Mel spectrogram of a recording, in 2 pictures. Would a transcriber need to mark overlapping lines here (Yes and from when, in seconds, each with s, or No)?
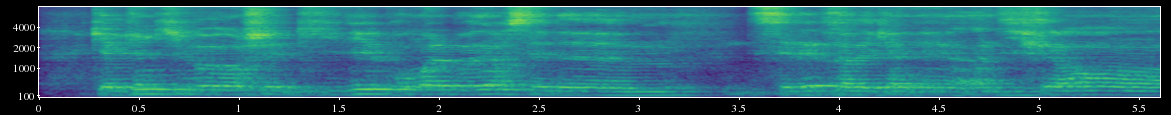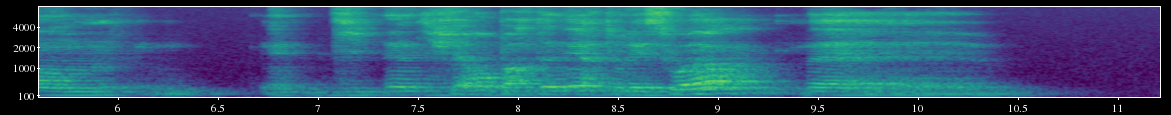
No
